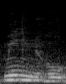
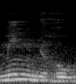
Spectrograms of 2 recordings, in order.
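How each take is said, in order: No difference in how they are said.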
